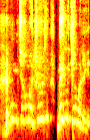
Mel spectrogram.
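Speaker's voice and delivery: very high, strained mock-macho challenge; Hulk steroid frat boy. Drunk dude daring friend over his jersey, hammed-up frat boy. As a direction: imitate a frat boy hulking out. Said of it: "like, Hulk steroid frat boy".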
